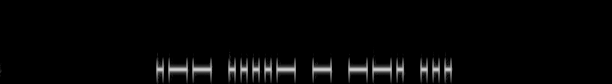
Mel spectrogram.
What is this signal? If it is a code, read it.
Morse code, heard as a keyed tone, about 19 wpm, 700 Hz. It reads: W4TGS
